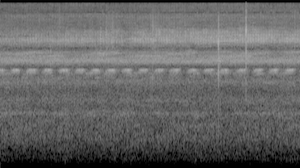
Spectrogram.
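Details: Mixed insect song by a bonfire, a rapid pulsed chirp repeating about four times a second over constant shrill ringing bands, with two sharp fire crackles near the end.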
